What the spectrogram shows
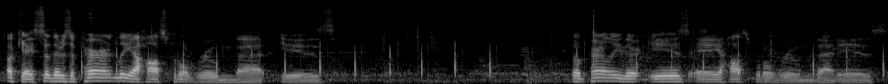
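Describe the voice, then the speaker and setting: A man's voice: medium pitch, a little slow, long pauses, dark tone, slight background noise. A man streaming a video game live, reading the dialogue aloud and joking about it. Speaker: let's-play streamer.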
